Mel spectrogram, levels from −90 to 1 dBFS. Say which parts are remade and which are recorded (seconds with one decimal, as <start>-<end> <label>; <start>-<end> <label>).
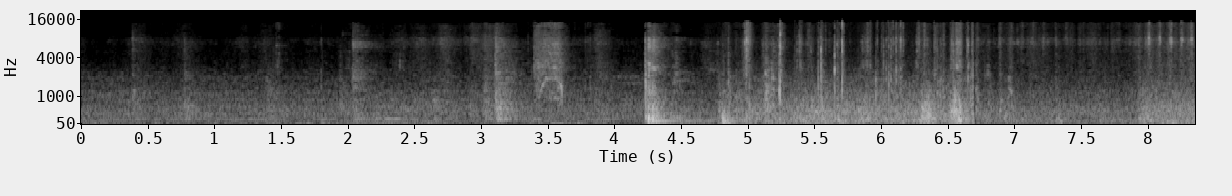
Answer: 0.0-8.4 recorded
